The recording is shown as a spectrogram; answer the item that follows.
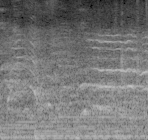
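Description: Children's voices chattering and calling out, high and overlapping, as at play, with music fading out at the start.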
